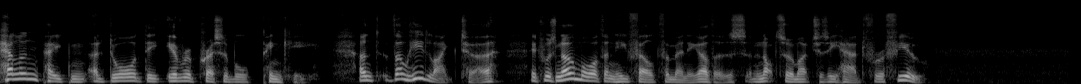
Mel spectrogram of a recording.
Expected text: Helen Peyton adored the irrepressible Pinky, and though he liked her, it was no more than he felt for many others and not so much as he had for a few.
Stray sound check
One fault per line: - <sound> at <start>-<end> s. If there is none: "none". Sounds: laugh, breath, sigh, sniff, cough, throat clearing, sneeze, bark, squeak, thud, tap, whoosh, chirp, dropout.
none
